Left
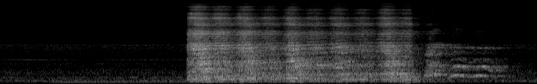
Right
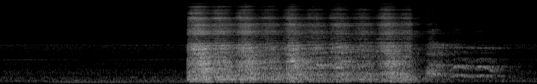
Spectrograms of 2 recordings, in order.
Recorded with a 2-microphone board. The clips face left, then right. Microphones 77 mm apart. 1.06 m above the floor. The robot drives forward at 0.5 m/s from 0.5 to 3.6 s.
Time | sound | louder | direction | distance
1.9 | sawing | right 3 dB | 20° right (ahead or behind) | 0.6 m
4.2 | a dog barking | left 2 dB | 50° left (ahead or behind) | 6 m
